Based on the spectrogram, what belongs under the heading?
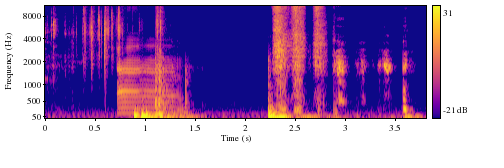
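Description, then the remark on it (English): Four dice being rolled rattle and clatter across a hard surface in quick clicking bursts, with a brief voice sound partway through. “So you're rolling four dice in total.”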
